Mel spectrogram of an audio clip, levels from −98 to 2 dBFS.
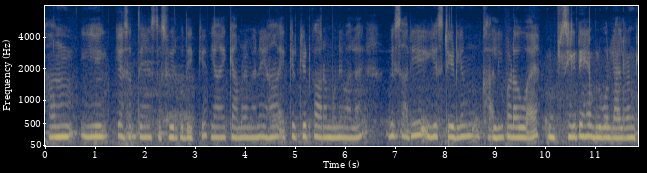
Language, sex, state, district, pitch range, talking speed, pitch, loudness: Hindi, female, Goa, North and South Goa, 215-230 Hz, 175 wpm, 220 Hz, -31 LUFS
